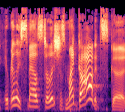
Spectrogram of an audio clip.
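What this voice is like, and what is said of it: Weak impression of Dorit Kemsley. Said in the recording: “my Dorit impression. I'm not sure what it's turned into. It's not great. Not great.”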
